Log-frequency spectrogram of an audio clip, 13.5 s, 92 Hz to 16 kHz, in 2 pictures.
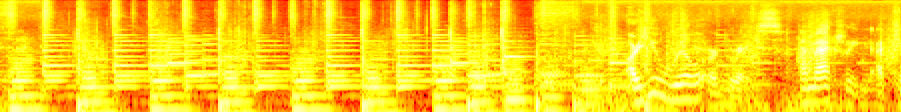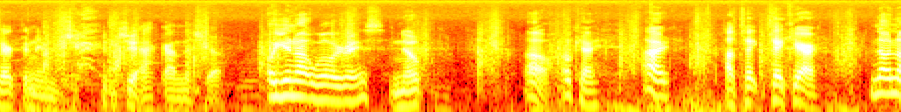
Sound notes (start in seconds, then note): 0.2 whimsical music; 7.2 laughs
